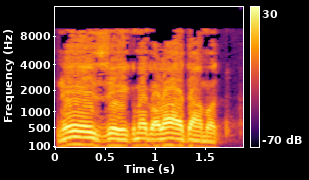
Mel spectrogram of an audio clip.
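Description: A man voicing an indignant teenage schoolboy who shrieks and shouts in fury. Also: no echo, natural voice. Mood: outraged. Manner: shrill, furious shouting.

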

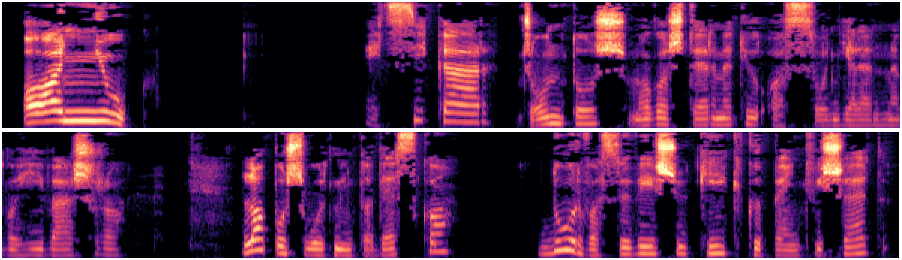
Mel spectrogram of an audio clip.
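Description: A woman narrating a classic novel as an audiobook reader, in a calm, even storytelling manner. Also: deep voice, no echo, clean studio sound. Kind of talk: scripted narration.

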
